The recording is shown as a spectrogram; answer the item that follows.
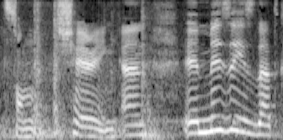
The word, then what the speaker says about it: meze: Well, maybe you can explain to me in your own words for people who are unfamiliar what the concept of meze is. Am I saying it right? – Yeah.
